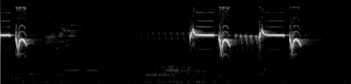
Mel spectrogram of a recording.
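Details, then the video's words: Vocal prinia with a clean, clear song used for tutoring other birds: a high flat whistle dropping into a chirpy slur, then a pause and two more linked phrases joined by rapid ticking notes, no background noise. "Burung Prenjak Gacor Suara Jernih"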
